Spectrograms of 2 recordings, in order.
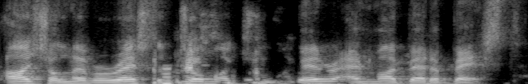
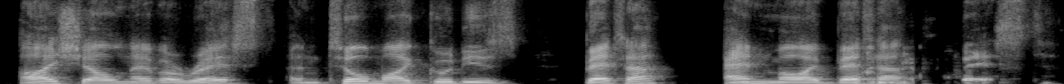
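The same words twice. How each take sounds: First: It is said fast. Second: It is said slowly.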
